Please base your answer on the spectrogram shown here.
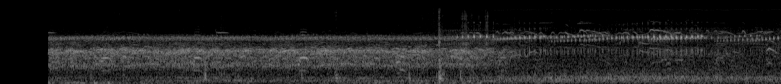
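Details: Snow geese feeding and loafing on Dakota prairies during spring migration, mixed with blue-phase birds, Ross's geese and other waterfowl; a dense chorus of overlapping nasal yelping calls from a large flock, growing louder after five seconds.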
